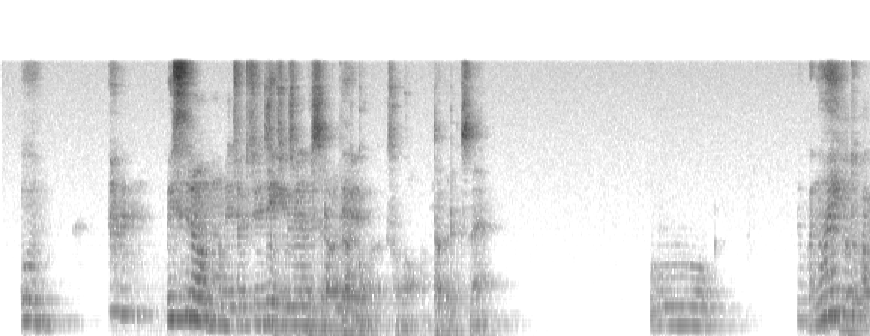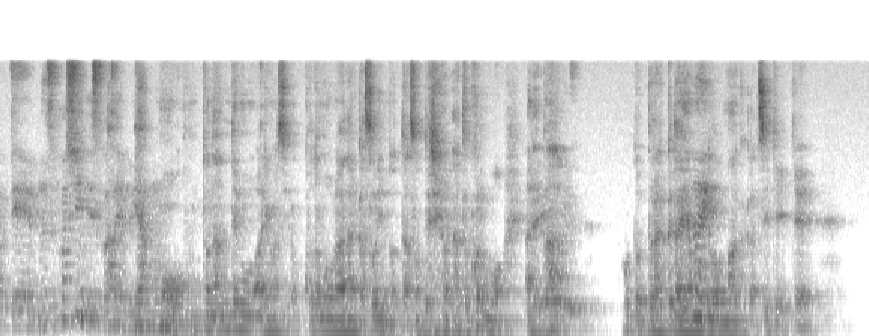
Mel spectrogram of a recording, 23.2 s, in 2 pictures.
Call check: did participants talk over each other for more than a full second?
Yes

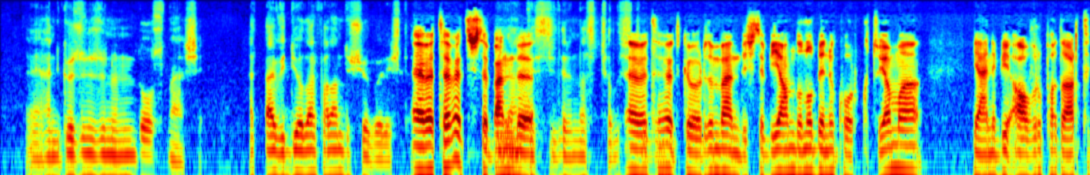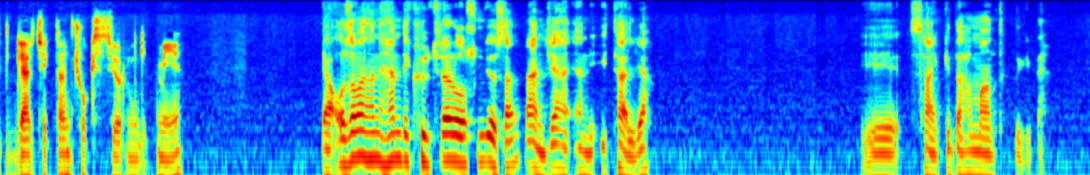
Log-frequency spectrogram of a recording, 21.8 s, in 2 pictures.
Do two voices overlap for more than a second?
No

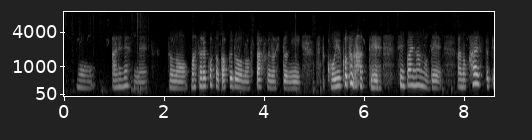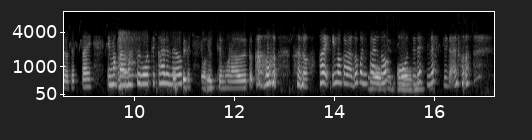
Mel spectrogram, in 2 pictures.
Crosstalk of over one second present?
Yes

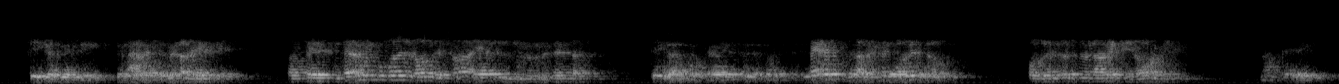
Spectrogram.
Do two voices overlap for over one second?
Yes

